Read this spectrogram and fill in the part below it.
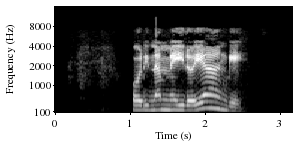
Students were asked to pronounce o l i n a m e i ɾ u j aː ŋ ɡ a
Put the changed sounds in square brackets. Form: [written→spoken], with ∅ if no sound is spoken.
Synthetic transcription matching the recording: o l i n a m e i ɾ [u→o] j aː ŋ ɡ [a→e]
